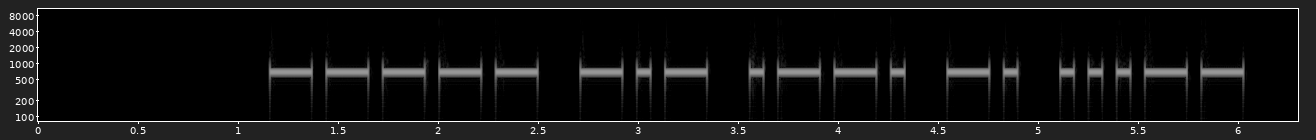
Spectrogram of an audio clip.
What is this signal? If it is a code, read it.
Morse code, heard as a keyed tone, about 17 wpm, 700 Hz. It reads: 0KPN3
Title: Code Groups - 5 Letter:Numbers - 17wpm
